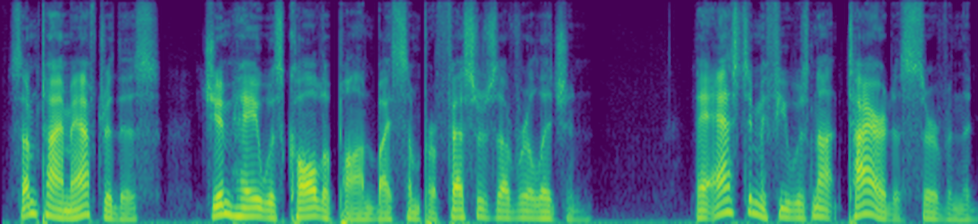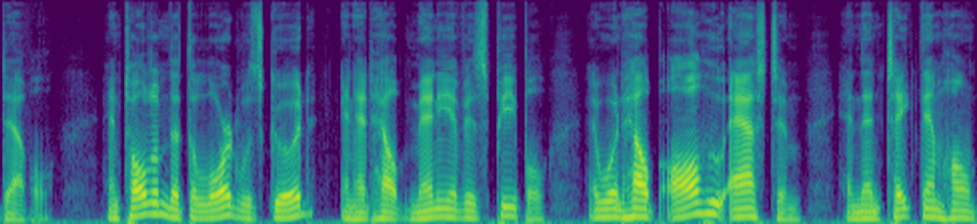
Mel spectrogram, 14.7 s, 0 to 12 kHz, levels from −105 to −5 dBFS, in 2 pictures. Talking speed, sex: 220 wpm, male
